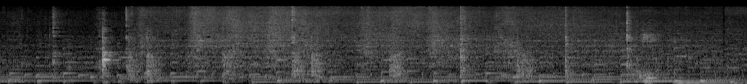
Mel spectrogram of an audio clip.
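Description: Methi leaves and peas sizzle steadily in a pan, a continuous frying hiss with intermittent scraping stirs and light clinks of the spoon against the metal, while a low musical tone runs underneath.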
